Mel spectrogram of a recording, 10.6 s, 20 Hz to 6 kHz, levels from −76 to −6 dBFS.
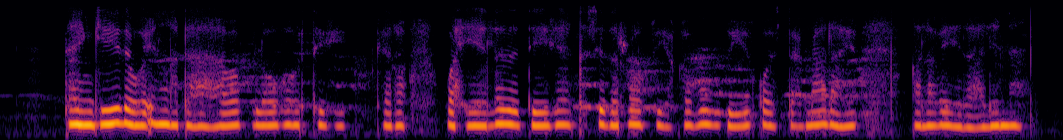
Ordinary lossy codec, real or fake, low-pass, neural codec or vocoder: none; real; 5.4 kHz; none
